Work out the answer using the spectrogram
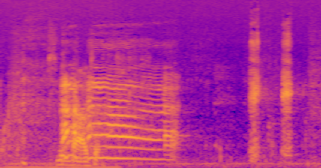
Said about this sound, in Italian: e più che altro le basi sono sempre, hanno un sacco di campioni di Miagolei dei gatti.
